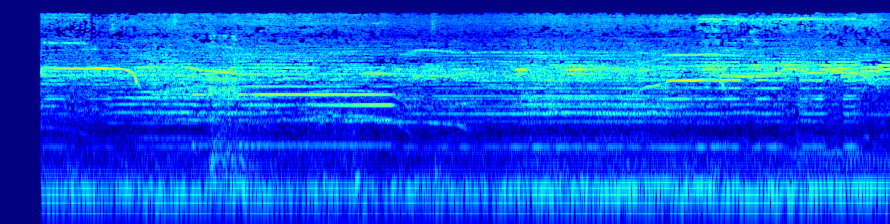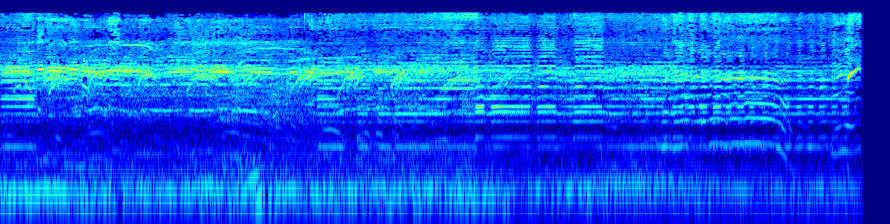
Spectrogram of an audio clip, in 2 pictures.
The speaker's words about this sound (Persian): کرج قیامته، هم شادن هم بوق میزنن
